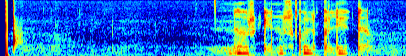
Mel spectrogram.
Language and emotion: Russian, neutral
